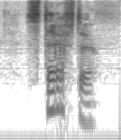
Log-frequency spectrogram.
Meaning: 1. death, dying 2. mortality 3. mass death
- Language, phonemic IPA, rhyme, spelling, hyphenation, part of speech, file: Dutch, /ˈstɛrf.tə/, -ɛrftə, sterfte, sterf‧te, noun, Nl-sterfte.ogg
